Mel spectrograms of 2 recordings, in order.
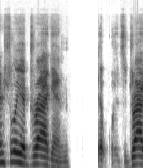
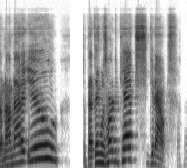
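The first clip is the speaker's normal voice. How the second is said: irritated half orc voice, higher pitch; 5 semitones higher than usual. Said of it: "He goes".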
